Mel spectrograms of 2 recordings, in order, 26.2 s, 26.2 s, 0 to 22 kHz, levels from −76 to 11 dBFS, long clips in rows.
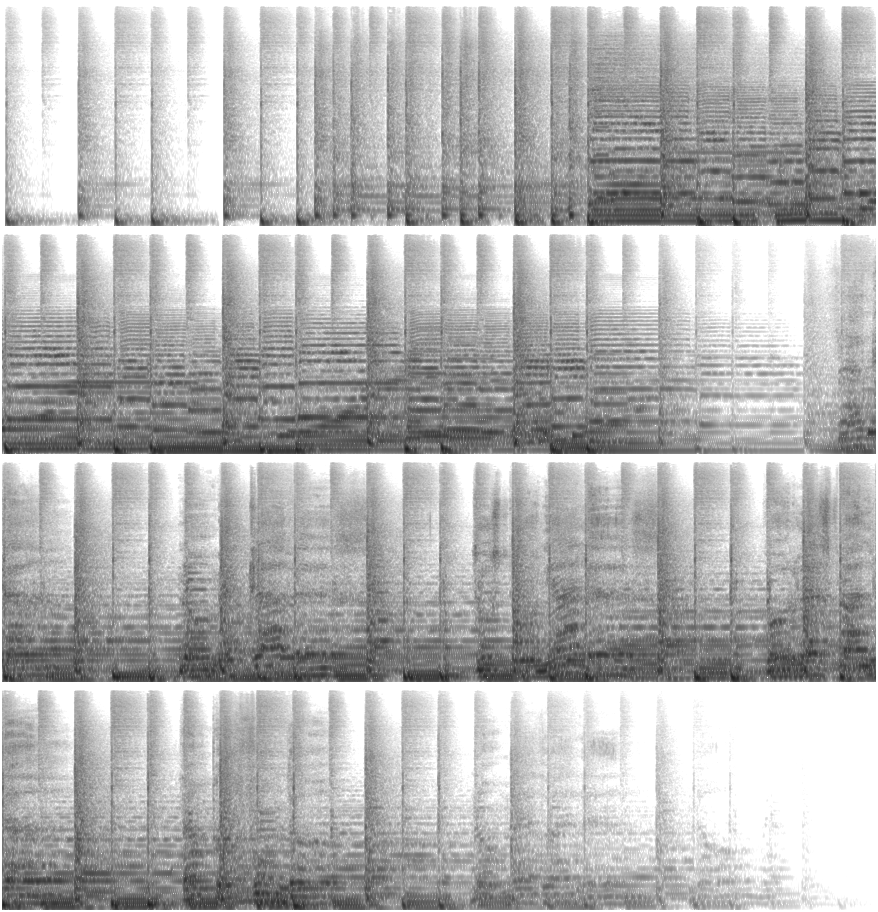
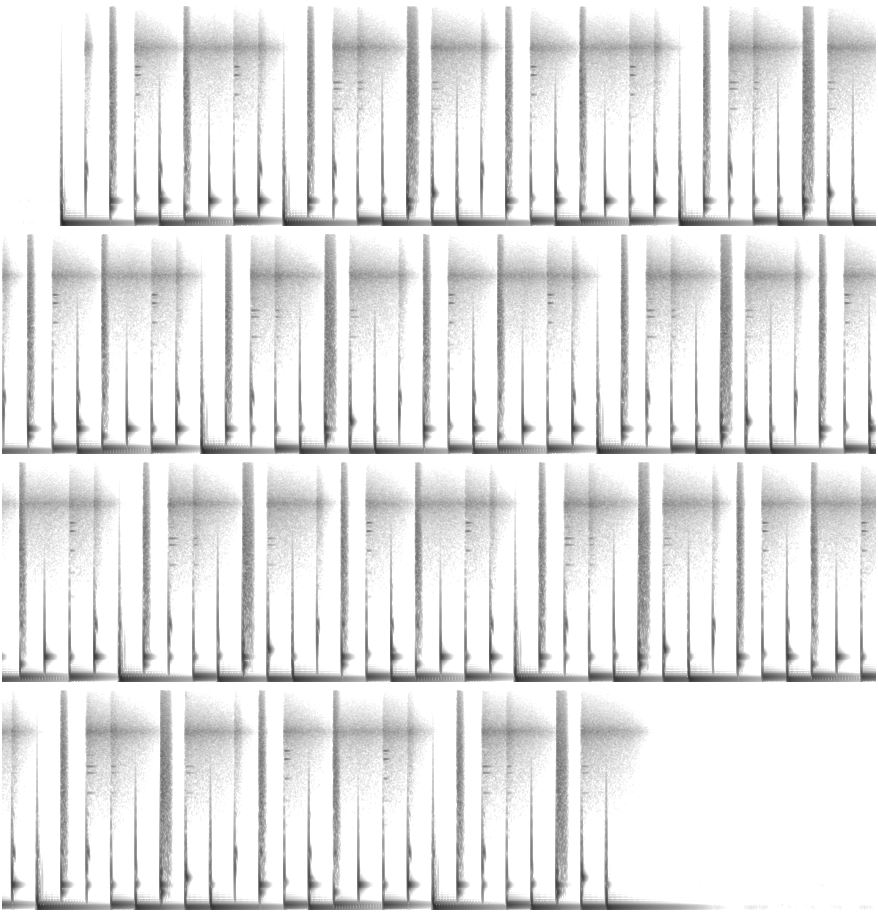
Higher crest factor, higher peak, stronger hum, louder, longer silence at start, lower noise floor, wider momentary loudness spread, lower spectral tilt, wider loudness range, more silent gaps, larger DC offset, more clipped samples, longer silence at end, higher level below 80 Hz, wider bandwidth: second, 12 dB vs 20 dB; about the same, 0 dBFS vs 0 dBFS; neither; first, -11 LUFS vs -20 LUFS; second, 0.05 s vs 0.45 s; second, -65 dBFS vs -76 dBFS; first, 15 LU vs 5 LU; first, -5.5 dB/octave vs -4 dB/octave; first, 9 LU vs 0 LU; neither; neither; neither; second, 1.3 s vs 1.5 s; about the same, -20 dBFS vs -22 dBFS; about the same, over 20 kHz vs over 20 kHz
